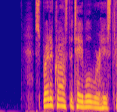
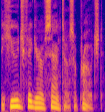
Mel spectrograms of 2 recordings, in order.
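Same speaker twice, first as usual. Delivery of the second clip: ordinary delivery, nothing marked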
